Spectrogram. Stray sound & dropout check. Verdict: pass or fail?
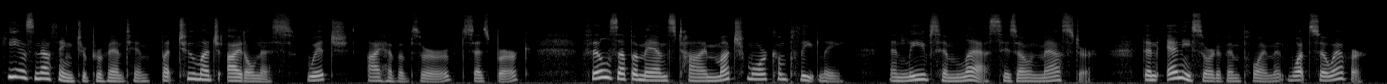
pass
